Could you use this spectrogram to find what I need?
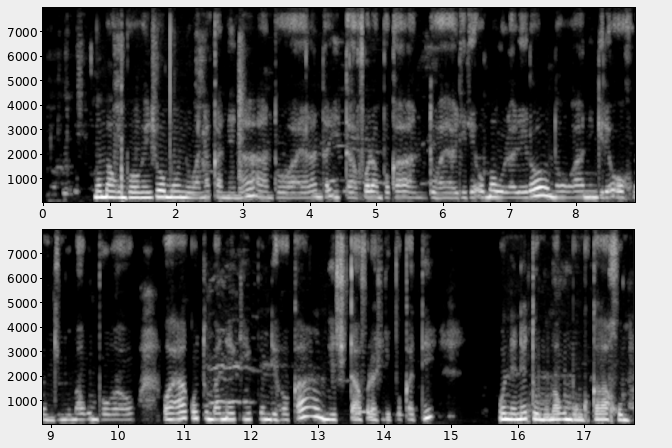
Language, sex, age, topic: Oshiwambo, female, 18-24, finance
